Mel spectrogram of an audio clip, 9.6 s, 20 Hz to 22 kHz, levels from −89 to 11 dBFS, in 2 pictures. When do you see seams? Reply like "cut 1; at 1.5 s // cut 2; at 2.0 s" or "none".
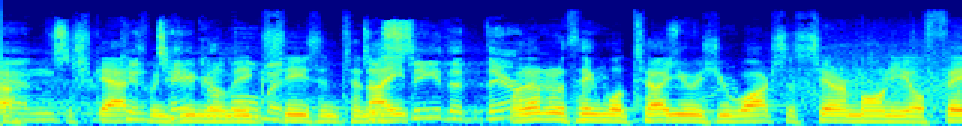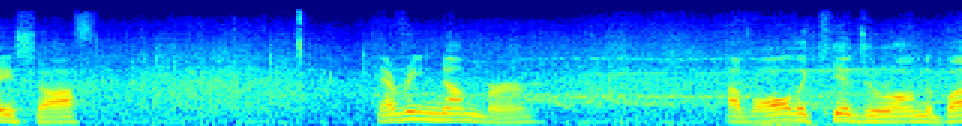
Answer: cut 1; at 6.6 s

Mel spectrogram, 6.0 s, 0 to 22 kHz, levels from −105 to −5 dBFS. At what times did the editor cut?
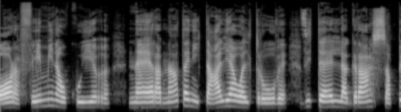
cut 1; at 2.4 s // cut 2; at 4.5 s

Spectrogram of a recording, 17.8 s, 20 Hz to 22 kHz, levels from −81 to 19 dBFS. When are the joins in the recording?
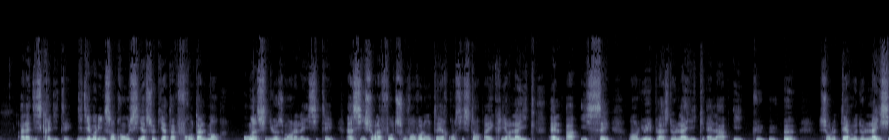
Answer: cut 1; at 1.5 s

